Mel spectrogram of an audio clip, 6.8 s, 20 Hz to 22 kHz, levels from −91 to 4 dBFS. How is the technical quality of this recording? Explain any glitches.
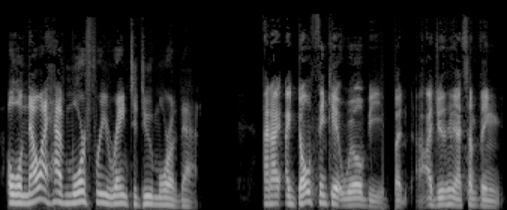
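One glitch stands out. Processor overload crackle, 5.08 to 5.27 s, after "don't think it will" and before "but I": around ten missed buffers of roughly 5 ms each dropped to silence, tearing the sound into gritty crackle.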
